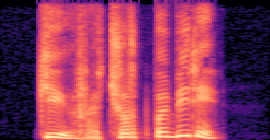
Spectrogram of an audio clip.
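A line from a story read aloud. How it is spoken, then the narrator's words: Exclaiming. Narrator (Russian): воскликнул он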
